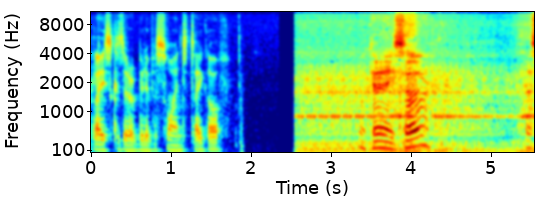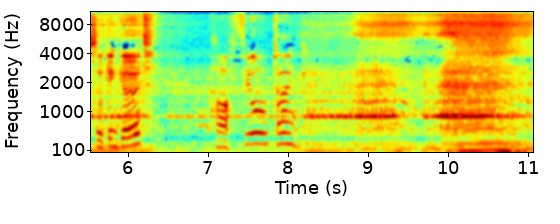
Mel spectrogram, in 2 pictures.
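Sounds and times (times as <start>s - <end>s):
diesel engine idling and revving: 2.6s - 11.0s.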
